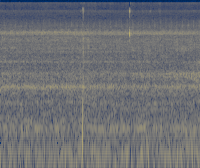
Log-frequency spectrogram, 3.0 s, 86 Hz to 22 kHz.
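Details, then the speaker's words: Honda Vario 125 LED scooter just after home CVT service with filter and parts refitted: low, even putter at idle with a soft steady hum, no knocks, rattles or belt slap; idles smoothly. "oke setelah pasang semua kita nyalakkan oke pemira halusungis ya"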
